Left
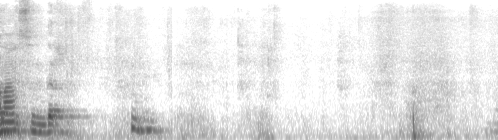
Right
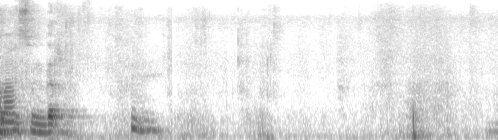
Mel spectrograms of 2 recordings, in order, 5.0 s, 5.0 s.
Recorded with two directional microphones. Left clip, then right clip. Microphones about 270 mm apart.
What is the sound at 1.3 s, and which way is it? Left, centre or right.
Speech, centre.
